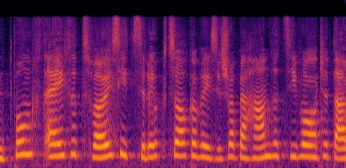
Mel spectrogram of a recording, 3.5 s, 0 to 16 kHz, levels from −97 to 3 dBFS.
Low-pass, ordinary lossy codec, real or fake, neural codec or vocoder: 10.8 kHz; none; fake; codec, 16 kHz in and 24 kHz out, 0.6 kbps, FocalCodec, streaming, 2048 codes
